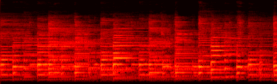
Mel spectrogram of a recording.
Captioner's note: none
